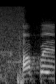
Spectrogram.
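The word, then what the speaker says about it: ء: Hamzah ketika disebutkan pita suaranya tertutup.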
